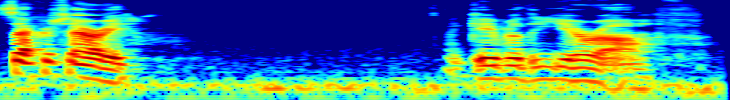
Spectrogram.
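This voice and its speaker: Woman reading a blunt heavyset middle-aged man, demanding, low voice, husky. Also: expressive, unhurried, a bit bright, exaggerated voice. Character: brusque heavyset middle-aged male client.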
